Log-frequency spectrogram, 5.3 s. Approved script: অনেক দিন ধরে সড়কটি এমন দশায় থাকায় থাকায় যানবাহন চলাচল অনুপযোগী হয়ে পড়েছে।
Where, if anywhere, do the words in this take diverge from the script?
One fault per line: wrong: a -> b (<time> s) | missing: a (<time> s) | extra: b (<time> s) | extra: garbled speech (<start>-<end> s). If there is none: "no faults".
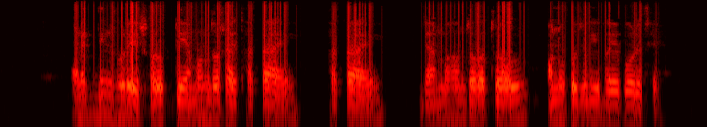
no faults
